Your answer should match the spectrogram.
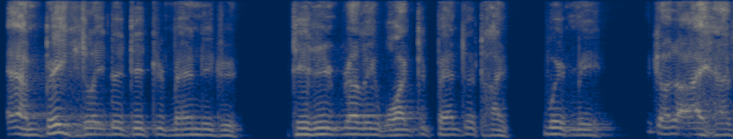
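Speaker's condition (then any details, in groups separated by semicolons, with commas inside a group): Cerebral palsy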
